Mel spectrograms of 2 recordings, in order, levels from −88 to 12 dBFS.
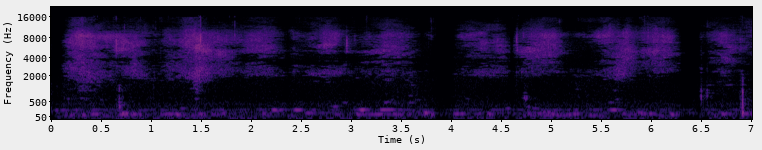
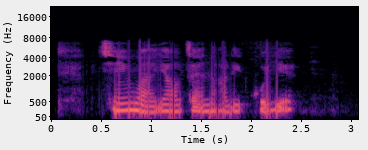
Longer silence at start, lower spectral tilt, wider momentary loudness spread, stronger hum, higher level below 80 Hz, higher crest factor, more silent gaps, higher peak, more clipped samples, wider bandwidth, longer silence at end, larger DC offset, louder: about the same, 0.05 s vs 0.05 s; second, 0 dB/octave vs -6 dB/octave; first, 13 LU vs 8 LU; neither; second, -80 dBFS vs -52 dBFS; first, 30 dB vs 16 dB; neither; second, -18 dBFS vs -10 dBFS; neither; first, 16.5 kHz vs 7.6 kHz; second, 0 s vs 0.65 s; neither; second, -46 LUFS vs -25 LUFS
